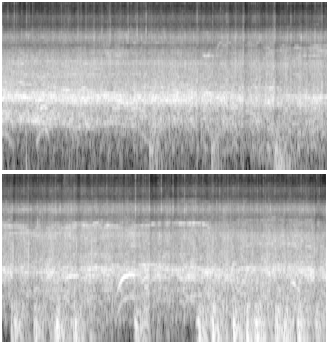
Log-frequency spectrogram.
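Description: Football supporters in a packed stand singing and chanting together, with cheering throughout. About halfway through, a low drum beat starts up under the singing.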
